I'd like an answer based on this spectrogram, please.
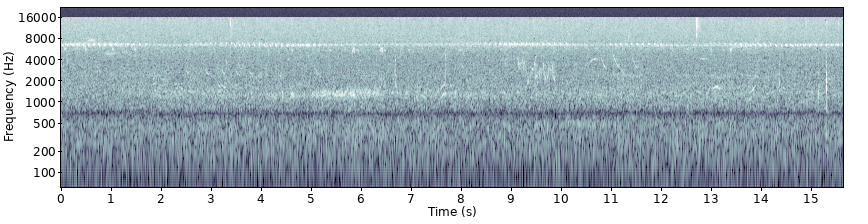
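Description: An insect, cricket-like, trilling steadily with a fast high-pitched pulsing over a constant low hiss of forest ambience. A single sharp click comes near the end.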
